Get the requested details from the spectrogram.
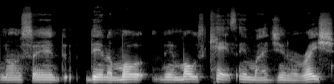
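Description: Against a quiet background, a man speaks at a moderate pace in a monotone, flat delivery. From Monroe, Louisiana; Louisiana. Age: 20s. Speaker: rapper. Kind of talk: casual interview. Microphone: handheld.

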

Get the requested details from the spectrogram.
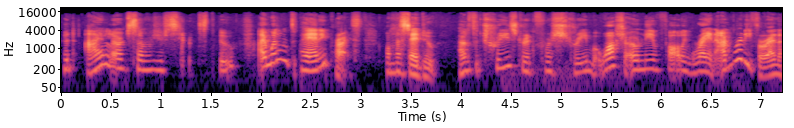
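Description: A man speaks in a put-on character voice, pitched high. He talks at a very fast pace. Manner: eager, whimsical.

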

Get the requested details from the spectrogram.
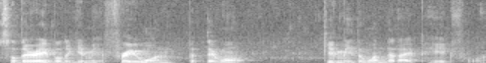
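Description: Fairly quick speech from a man. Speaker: vlogger. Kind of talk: casual vlog rant. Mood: frustrated, complaining. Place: home room. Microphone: phone near.

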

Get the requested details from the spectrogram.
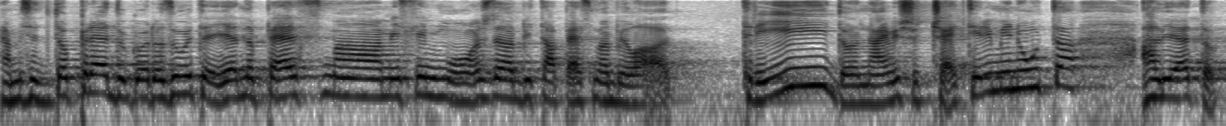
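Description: A woman speaks with ordinary pitch variation and very even loudness. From Belgrade, Serbia. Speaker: poet and spoken word performer; poet. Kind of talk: interview answer. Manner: hesitant, many fillers. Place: studio. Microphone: lapel.

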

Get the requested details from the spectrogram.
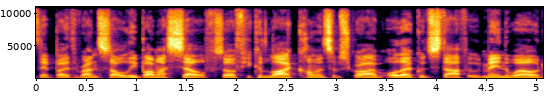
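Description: The setting is quiet. Here a man talks at a very fast pace. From Australia. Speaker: podcast host. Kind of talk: casual interview chat. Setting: podcast studio. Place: studio. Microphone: studio mic.

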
